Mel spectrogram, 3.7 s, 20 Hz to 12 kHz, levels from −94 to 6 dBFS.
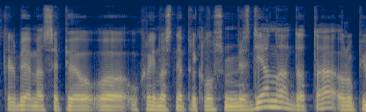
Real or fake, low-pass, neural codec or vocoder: real; 9.9 kHz; none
